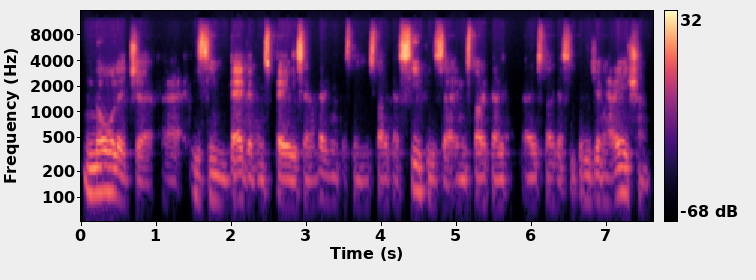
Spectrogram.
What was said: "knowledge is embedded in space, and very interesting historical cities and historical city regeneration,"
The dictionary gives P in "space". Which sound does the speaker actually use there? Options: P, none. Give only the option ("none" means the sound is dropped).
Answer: P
